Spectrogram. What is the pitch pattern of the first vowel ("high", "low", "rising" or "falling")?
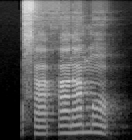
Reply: low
